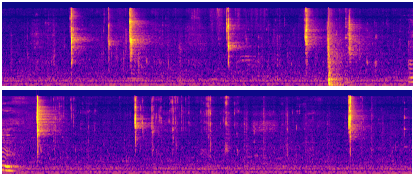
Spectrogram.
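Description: Close-miked chewing of chicken pot pie crust: quiet mouth sounds broken by about ten scattered sharp crunches and mouth clicks, the loudest about six and a half seconds in.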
